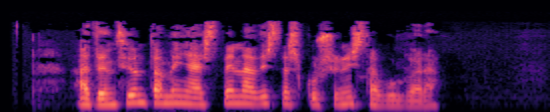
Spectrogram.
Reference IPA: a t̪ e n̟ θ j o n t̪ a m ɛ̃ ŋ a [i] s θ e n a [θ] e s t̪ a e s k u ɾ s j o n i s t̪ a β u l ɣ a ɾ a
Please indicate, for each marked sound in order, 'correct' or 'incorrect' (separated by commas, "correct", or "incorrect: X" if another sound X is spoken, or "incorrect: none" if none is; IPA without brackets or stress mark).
incorrect: e, incorrect: ð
